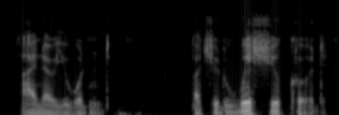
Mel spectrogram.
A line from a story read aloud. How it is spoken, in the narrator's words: He said gently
